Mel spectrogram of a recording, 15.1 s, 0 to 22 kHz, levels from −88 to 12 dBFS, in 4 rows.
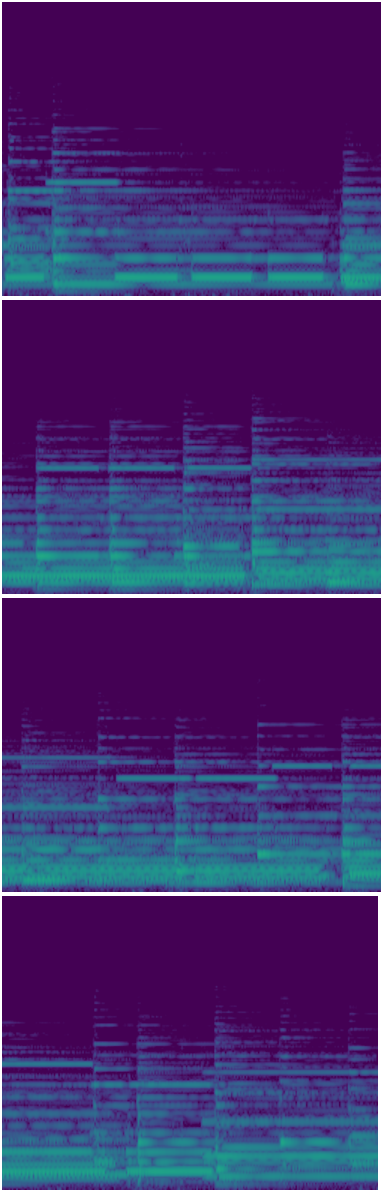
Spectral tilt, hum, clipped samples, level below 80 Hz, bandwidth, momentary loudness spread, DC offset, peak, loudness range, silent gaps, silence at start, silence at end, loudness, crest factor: -8 dB/octave; none; under 0.1%; -74 dBFS; 4.4 kHz; 5 LU; under 0.1%; -20 dBFS; 2 LU; none; 0 s; 0 s; -35 LUFS; 16 dB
